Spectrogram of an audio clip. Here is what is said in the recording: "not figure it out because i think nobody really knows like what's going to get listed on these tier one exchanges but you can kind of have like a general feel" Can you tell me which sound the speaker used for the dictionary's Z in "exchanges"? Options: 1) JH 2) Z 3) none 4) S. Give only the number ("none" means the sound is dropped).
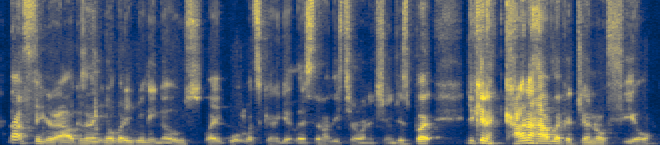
2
